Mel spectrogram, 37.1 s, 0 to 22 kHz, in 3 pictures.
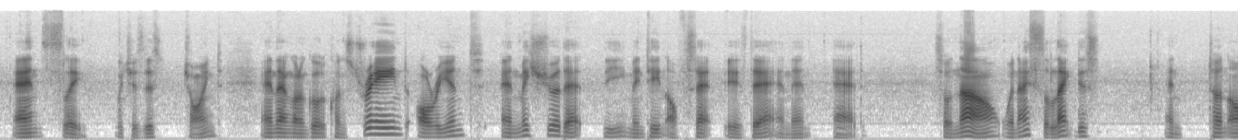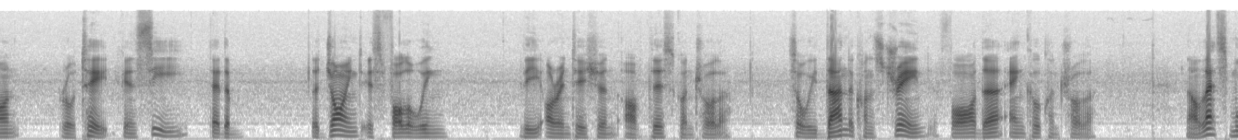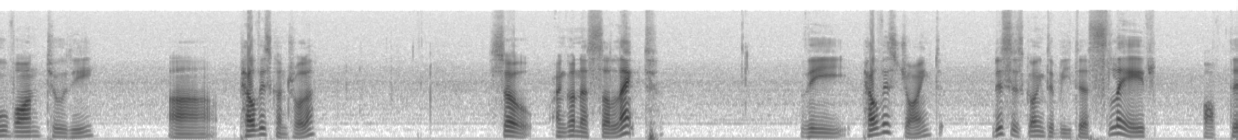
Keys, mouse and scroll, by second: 0.8 shift+click, 3.4 click, 11.6 e, 12.6-17.7 drag, 17.7 z, 19.8-20.3 scroll down 1, 20.3-20.9 scroll up 1, 24.3 alt+middle click, 27.1 scroll up 1, 27.5 scroll down 1, 28.5 alt+middle click, 29.6 scroll up 1, 32.9 click.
